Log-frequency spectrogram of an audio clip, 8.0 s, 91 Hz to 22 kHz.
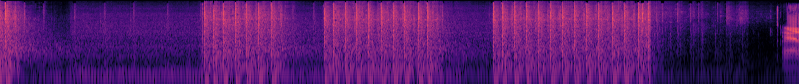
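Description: Automatic weapon fire in the Arma 3 military shooter comes in three loud, rapid bursts of roughly a second each, separated by short pauses, with a faint background hum between them.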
